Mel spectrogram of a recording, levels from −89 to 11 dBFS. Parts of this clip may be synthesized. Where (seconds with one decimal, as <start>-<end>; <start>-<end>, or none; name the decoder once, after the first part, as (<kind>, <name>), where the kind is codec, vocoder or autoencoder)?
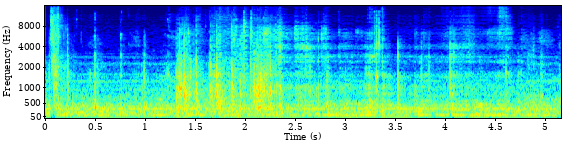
2.3-4.8 (codec, SNAC)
